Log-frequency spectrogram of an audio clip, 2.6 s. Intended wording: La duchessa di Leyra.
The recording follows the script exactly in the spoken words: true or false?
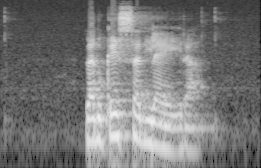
true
